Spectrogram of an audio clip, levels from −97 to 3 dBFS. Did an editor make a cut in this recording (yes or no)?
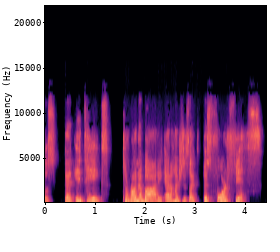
yes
